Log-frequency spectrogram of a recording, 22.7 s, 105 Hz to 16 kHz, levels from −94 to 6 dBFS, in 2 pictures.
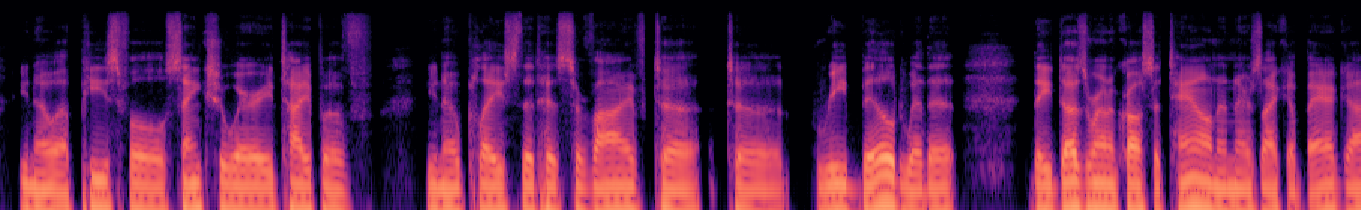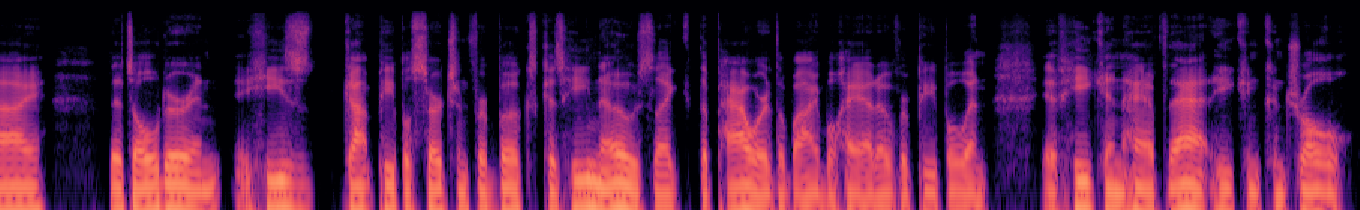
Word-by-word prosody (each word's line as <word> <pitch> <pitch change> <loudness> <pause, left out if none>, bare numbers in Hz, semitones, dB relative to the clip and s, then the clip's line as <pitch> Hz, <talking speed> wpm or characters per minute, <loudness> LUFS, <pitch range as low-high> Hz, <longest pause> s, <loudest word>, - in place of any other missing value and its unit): you 95 - -1
know, 85 -1 +3
a 80 -1 0
peaceful 95 -2 0
sanctuary 95 -1 +2
type 95 -1 0
of, 85 -3 -3 0.5
you 90 -1 0
know, 85 0 +2
place 90 0 0
that 90 -3 +2
has 90 -1 +1
survived 90 0 +1
to 85 -5 +1 0.2
to 85 -3 -2 0.3
rebuild 95 +5 +4
with 85 -1 +1
it. 90 +1 0 0.7
He 95 -1 +3
does 100 +2 +4
run 100 -1 +5
across 95 -1 +2
the 90 - -1
town 100 +1 +2
and 85 0 +2
there's, 85 -1 0
like, 85 0 0
a 80 - -2
bad 90 +5 -1
guy 90 0 +1 0.6
that's 90 +1 0
older 95 +1 +4
and 85 +2 -3
he's 105 -3 -2 0.3
got 90 +1 -1
people 90 -3 -2
searching 85 -1 -2
for 85 0 -3
books 85 +1 -3
'cause 85 -3 -5
he 105 +1 +1
knows, 90 -5 +3
like, 80 -2 -3 0.2
the - - -4
power 90 -4 0
the 75 - -6
Bible 75 -1 -5
had 75 -3 -3
over 75 -2 -4
people 80 +1 -5
and 70 -3 -6 0.4
if 80 - -6
he 105 -1 +1
can 80 -4 -2
have 85 -1 -1
that, 90 -1 +1
he 90 0 -3
can 80 -2 -7
control 80 0 -2
90 Hz, 155 wpm, -23 LUFS, 85-95 Hz, 0.7 s, run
